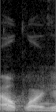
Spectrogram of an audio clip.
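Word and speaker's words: Elflein: How do you pronounce his name? Elfline? – Yeah, Elfline, yeah.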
